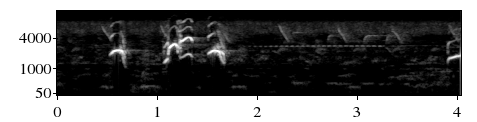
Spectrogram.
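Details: Morning Oriental magpie-robin song used to lure other birds to answer: a few bright, sharply slurred whistles in quick bursts, then a quiet stretch of faint thin notes before another rising whistle at the end.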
